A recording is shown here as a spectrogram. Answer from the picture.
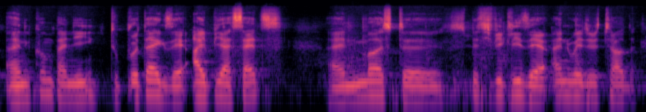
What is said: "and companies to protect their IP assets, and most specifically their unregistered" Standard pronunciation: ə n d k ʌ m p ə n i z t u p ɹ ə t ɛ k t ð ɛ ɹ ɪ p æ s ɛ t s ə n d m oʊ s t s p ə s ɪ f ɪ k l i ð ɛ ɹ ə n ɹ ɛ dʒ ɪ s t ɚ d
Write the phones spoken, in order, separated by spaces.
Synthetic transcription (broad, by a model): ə n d k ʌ m p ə n i t u p ɹ ə t ɛ k t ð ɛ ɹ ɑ p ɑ s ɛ t s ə n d m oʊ s t s p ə s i f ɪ k l i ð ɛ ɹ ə n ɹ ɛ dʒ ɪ s t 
